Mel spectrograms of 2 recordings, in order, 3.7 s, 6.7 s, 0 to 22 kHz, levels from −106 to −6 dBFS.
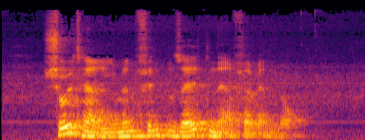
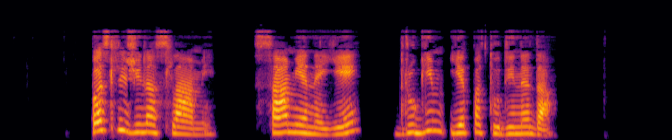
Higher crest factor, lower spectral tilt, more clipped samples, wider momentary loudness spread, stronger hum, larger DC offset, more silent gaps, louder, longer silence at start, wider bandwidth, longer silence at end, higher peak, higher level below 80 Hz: second, 16 dB vs 24 dB; first, -7 dB/octave vs -4 dB/octave; neither; first, 14 LU vs 11 LU; neither; neither; second, none vs 2.20-2.55 s, 3.63-3.94 s; first, -17 LUFS vs -24 LUFS; second, 0.45 s vs 0.95 s; first, 15.5 kHz vs 9.4 kHz; second, 0.6 s vs 1.2 s; about the same, -2 dBFS vs -2 dBFS; first, -52 dBFS vs -74 dBFS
